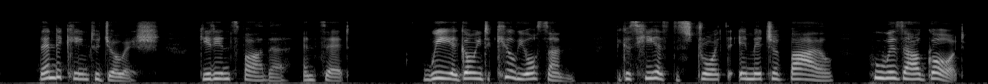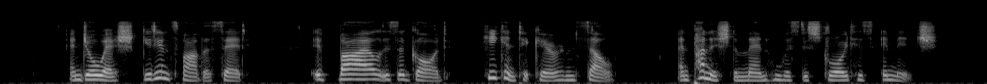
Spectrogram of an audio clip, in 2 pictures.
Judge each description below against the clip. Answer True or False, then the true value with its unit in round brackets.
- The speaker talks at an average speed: True (160 wpm)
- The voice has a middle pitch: False (225 Hz)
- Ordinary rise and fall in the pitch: True (4.8 semitones)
